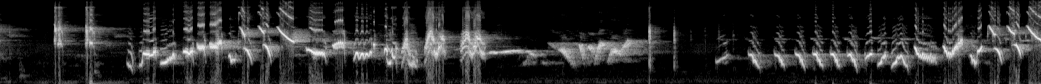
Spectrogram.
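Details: White-rumped shama singing as a lure for other shamas: a dense, varied stream of chattering notes, harsh squawks and quick whistled slurs, ending in rapid repeated falling phrases.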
